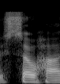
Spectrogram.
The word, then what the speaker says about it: Svaha: By the way, those last two, Soha, sometimes it's spelled like Swaha, Svaha, but it's the same word essentially.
